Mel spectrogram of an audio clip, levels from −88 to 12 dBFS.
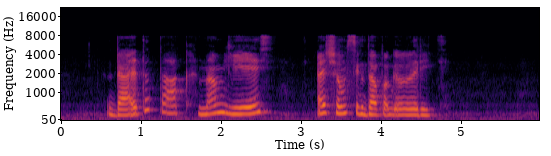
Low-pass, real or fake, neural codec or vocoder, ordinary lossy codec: none; fake; codec, 16 kHz, 4 kbps, FunCodec, trained on LibriTTS, 50 frames a second; none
